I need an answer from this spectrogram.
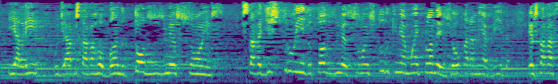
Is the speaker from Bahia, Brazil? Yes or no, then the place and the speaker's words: yes; Ituberá, Bahia, Brazil; Eu sou da cidade de Ituberá, interior da Bahia.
